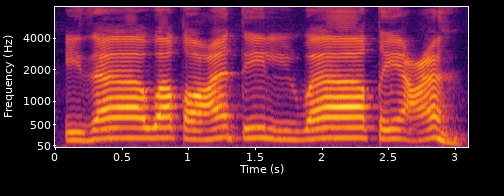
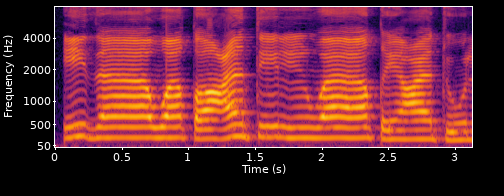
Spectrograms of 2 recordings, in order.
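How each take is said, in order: First: The last word ends in 'ah' before a stop. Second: The last word ends in 'atu' without stopping. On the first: The reciter stops after this word. "जब यहाँ पे स्टॉप करेंगे तो वाक़िअह के एंड पे जो ता है, गोल ता है, वो हा में बदल जाएगी।" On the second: The reading continues into the next verse. "अब यहाँ पर मैंने वाक़िअतु पे स्टॉप नहीं किया और कंटिन्यू किया"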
